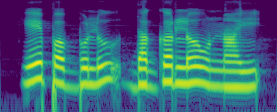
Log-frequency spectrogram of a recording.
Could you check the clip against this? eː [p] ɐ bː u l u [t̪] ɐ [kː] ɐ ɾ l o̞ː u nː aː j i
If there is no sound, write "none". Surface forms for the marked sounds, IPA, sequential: p, d̪, ɡː

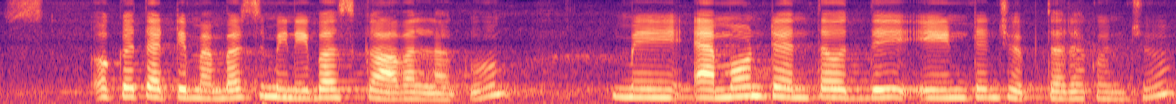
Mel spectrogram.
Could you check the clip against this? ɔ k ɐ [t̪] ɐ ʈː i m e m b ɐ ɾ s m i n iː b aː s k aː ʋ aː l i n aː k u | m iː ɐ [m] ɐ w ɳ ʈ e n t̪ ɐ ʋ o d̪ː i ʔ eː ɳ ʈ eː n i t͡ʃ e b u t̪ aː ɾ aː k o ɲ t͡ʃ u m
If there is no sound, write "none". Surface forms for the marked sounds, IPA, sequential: t̪, m

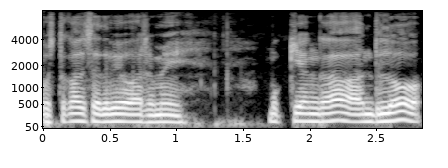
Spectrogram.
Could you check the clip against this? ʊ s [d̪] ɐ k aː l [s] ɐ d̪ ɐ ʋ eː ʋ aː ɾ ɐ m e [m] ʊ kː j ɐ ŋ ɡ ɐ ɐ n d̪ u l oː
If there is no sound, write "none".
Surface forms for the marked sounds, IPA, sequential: t̪, s, m

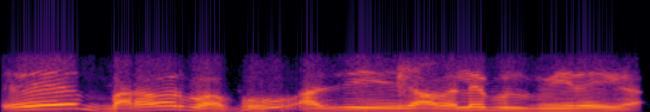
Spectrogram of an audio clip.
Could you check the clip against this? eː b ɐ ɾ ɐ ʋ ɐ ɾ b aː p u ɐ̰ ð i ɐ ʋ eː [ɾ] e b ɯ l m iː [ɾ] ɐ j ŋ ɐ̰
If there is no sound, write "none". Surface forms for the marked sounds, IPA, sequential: l, ɾ

